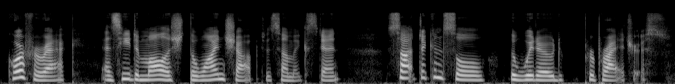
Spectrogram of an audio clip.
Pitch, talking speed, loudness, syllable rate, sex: 215 Hz, 140 wpm, -20 LUFS, 5.3 syllables/s, female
